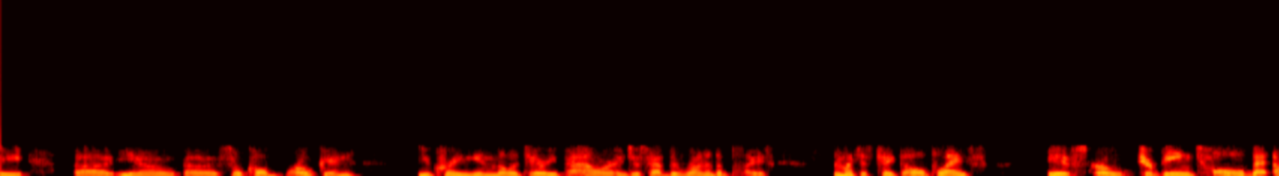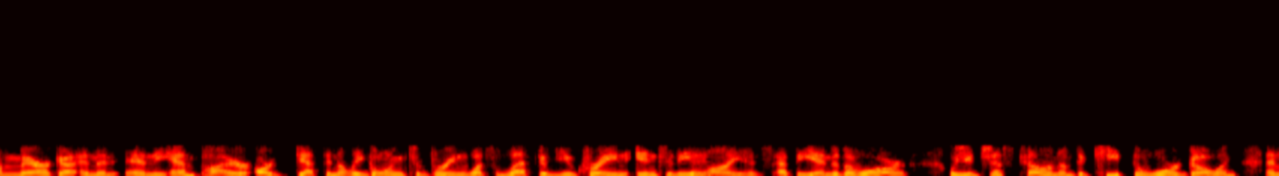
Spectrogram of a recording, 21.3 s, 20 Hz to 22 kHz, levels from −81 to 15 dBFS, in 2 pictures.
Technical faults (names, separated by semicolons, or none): G.729 codec; VoIP packet loss concealed by the speech codec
